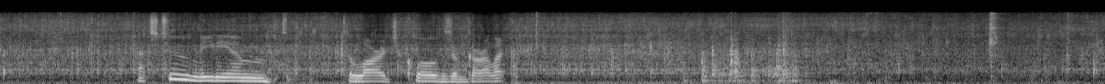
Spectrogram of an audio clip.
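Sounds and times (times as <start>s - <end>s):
food sizzling in a pot: 0.0s - 11.0s.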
